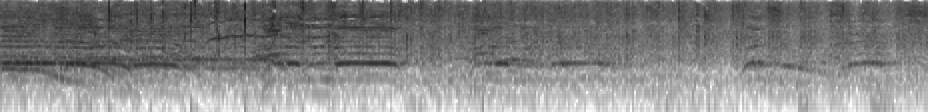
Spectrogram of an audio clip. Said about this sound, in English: Somebody clap your hands and shout yes. Stand up, everybody. Stand up, everybody. Give the Lord a shout offering of praise.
